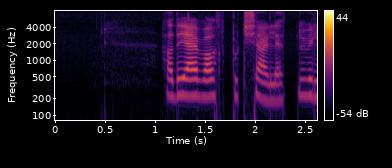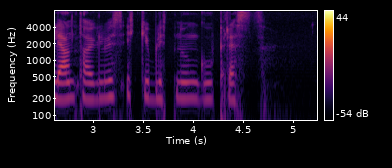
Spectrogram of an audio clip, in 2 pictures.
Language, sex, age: Norwegian, female, 18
